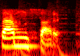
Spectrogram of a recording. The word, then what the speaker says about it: Zamzar: Hay varias maneras, pero la manera más fácil se llama Samsar. Se escribe Z-A-M-Z-A-R. – Samsar.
